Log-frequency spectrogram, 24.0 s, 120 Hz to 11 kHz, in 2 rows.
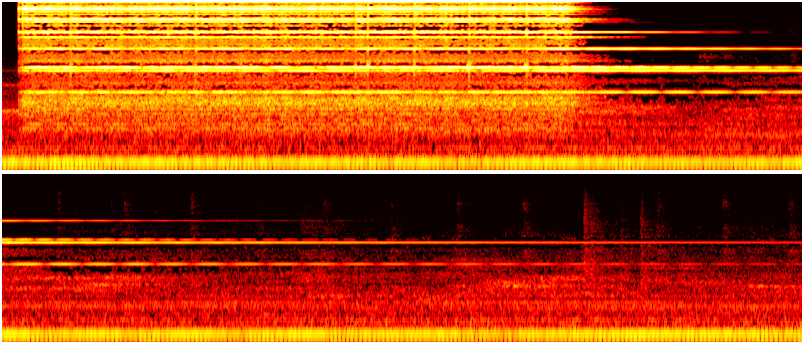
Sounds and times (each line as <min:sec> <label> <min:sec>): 0:00.3 School bell 0:23.2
